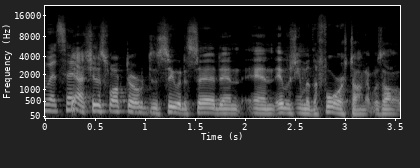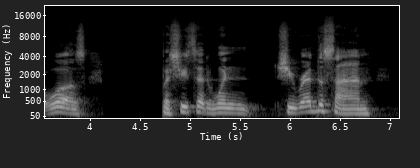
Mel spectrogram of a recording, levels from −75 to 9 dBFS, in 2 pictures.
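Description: A speech recording with two distinct playback faults. At 2.51 to 2.57 s, between "and and it was" and "of the forest on", compressed frames are skipped. The audio jumps forward by roughly 300 ms, which fits about fifteen 20 ms frames that were missing or rejected by the decoder as corrupt. The speech then resumes further along. At 4.68 s, right before "she said when", there is a clipped start after a pause. The first 59 ms of sound after a 0.61 s gap is lost, so the onset emerges abruptly from silence without its opening sounds. This is consistent with the output device dropping into a low-power state during the pause and needing time to wake or re-lock before audio passes again.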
